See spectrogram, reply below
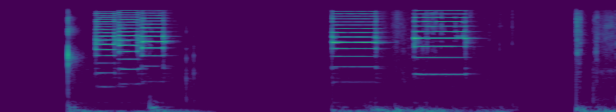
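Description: Two bursts of rising musical beeps a couple of seconds apart, then a third starting, the usual ESC power-up tune, all normal.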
